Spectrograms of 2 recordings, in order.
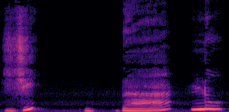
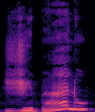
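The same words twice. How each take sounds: First: ج، ب، ل as three separate syllables with long pauses; ج، ب، ل broken apart for young readers. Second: Said in the usual way. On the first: Shown as a demonstration. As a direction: sound out ج، ب، ل slowly, middle syllable held long. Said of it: "الآن أحلل الكلمات التالية". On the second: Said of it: "هيا نحاول أن نقرأ الكلمة".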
